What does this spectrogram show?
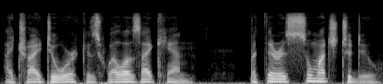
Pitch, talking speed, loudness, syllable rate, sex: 105 Hz, 250 wpm, -15 LUFS, 5.3 syllables/s, male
